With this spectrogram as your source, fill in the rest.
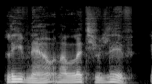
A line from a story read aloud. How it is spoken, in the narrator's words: said in a synthesized voice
